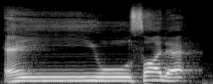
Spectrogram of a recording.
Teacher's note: ইয়া হরফটি হলো ইদগামে বাগুন্নার হরফ। তাহলে নুনকে আমরা পরবর্তী হরফ ইয়ার সাথে মিলিয়ে গুন্নার সহিত পড়ব।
